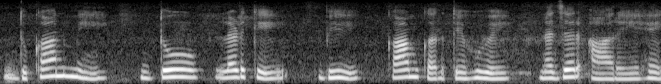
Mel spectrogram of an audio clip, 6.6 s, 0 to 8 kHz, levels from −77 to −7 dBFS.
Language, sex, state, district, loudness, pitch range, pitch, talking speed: Hindi, female, Odisha, Khordha, -16 LUFS, 210-255 Hz, 230 Hz, 110 wpm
